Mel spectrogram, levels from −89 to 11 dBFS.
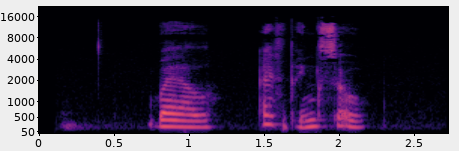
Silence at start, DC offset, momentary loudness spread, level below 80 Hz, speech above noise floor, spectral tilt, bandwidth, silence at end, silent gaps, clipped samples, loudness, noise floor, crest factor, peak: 0.2 s; under 0.1%; 17 LU; -82 dBFS; 28 dB; -4 dB/octave; 14.5 kHz; 0.55 s; none; under 0.1%; -31 LUFS; -58 dBFS; 22 dB; -12 dBFS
